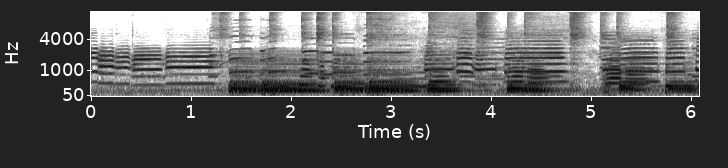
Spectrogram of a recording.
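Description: Youth jazz band of trombones and saxophones playing live. A lighter melodic line opens, and about a second and a half in the full horn section comes in with loud, punchy chords, repeated in short stabs.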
